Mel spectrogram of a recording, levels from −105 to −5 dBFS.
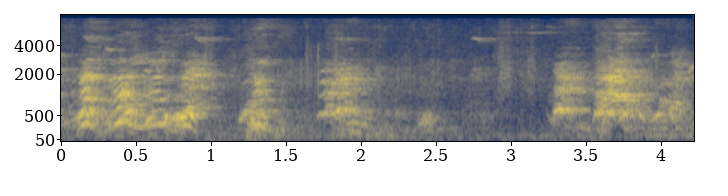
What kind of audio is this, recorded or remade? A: recorded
